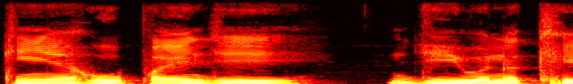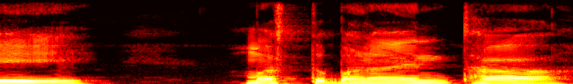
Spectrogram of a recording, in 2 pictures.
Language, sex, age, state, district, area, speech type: Sindhi, male, 45-60, Gujarat, Junagadh, rural, spontaneous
